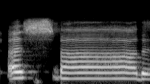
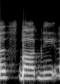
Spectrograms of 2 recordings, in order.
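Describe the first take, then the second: First: اسباب slow, the س hissed clearly; clear whistle. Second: اسباب with a blurred س; the mistaken way; wrong reading. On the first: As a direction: let the س whistle. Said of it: "سین کی سیٹی واضح ہونی چاہیے". (سین کی سیٹی واضح) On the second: (غلط، سین دبی ہوئی) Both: Shown as a demonstration.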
